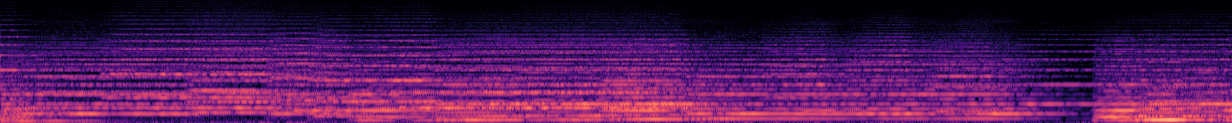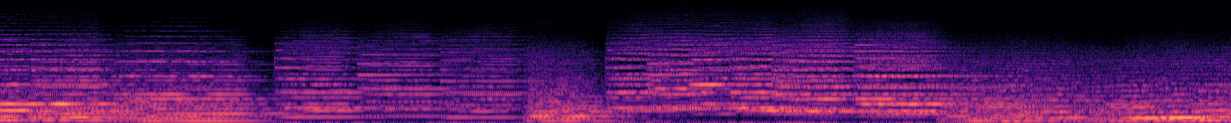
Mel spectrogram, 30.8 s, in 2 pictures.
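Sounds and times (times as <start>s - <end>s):
requiem music loop: 0.0s - 30.7s.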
